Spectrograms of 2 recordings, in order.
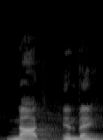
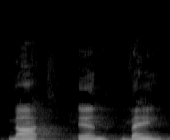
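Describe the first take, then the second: First: The phrase is said at a normal pace. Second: The phrase is said very slowly.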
